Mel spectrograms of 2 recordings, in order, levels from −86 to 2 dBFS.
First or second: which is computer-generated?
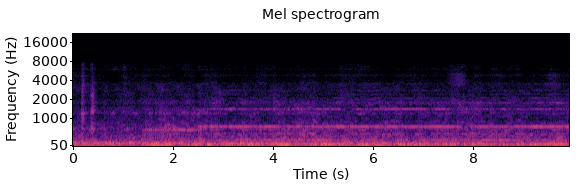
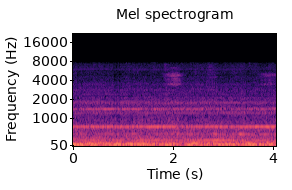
first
